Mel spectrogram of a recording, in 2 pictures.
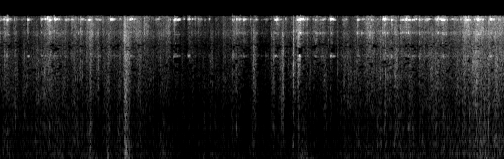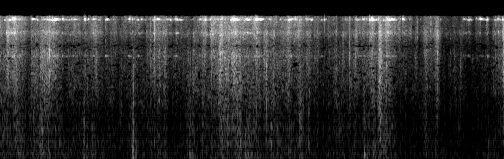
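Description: Ice-fishing tent fabric buffeted by wind: a rustling hiss that swells in the middle, with scattered sharp snaps and knocks.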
